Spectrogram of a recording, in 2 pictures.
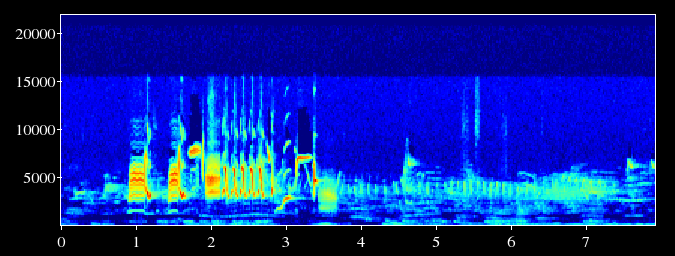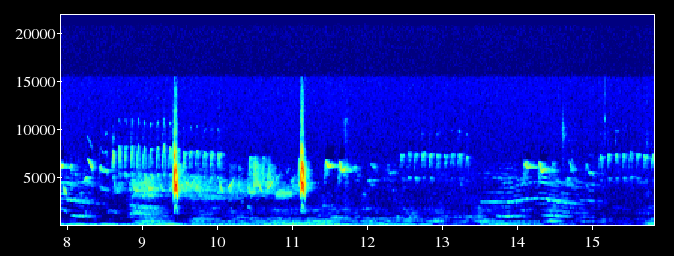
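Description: Small birds chirping: a loud burst of high chirps and a rapid trill about a second in, then two single sharp chirps later, over a faint low background rumble.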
